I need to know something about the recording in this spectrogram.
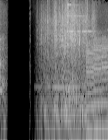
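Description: Dead silence for about half a second at a cut between scenes, then mixed sound fades back in and light background music with held notes starts near the end.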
